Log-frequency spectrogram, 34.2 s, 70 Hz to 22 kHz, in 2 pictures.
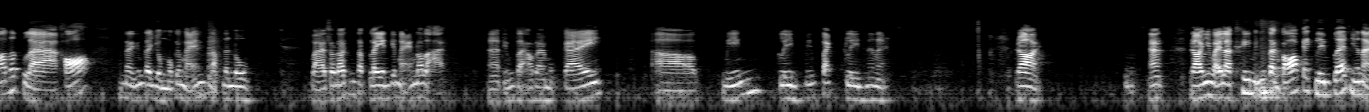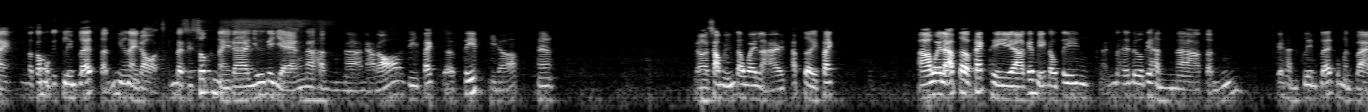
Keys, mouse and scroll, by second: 2.4 click, 4.3 click, 4.8 click, 7.1 click, 8.0 click, 10.5 click, 11.0 click, 11.6 click, 11.8 click, 11.8 click, 12.4-17.5 ctrl+-, 18.7 scroll, 18.9 click, 20.0 click, 21.4 click, 23.0 click, 24.2 click, 26.4 click, 28.2-29.2 scroll, 29.2 middle click, 30.1 click, 30.3 click, 31.7 click, 32.6 click, 33.2 click, 33.4 click.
